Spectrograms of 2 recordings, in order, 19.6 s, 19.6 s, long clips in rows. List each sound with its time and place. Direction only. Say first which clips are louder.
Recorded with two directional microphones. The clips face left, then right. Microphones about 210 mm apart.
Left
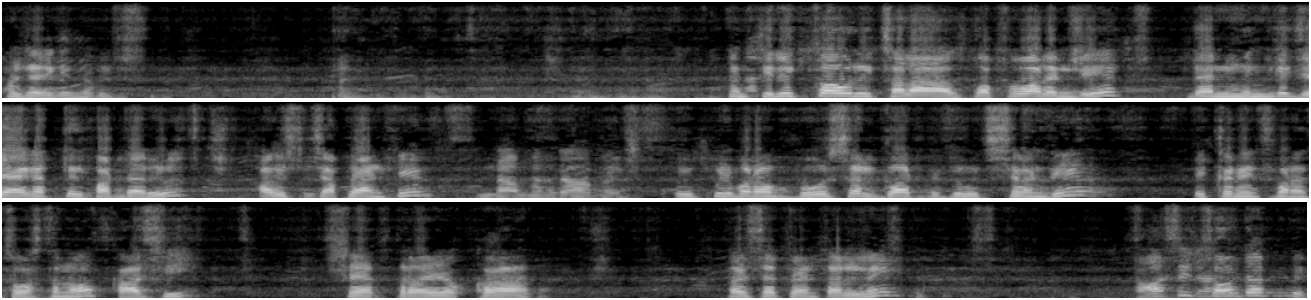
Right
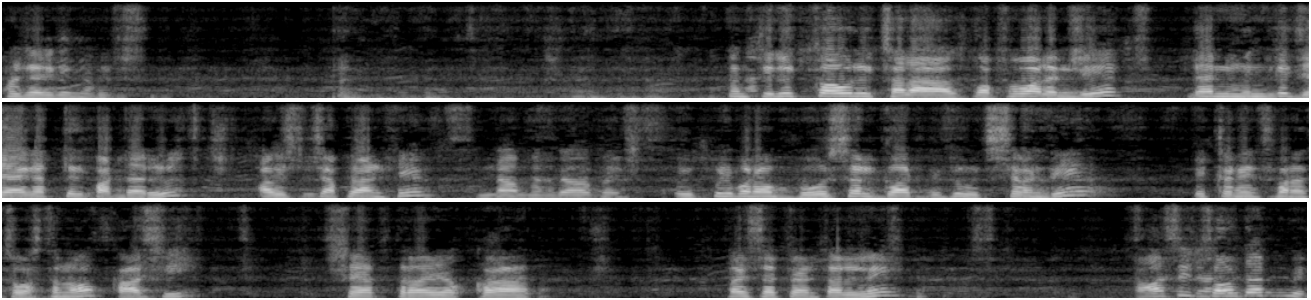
0.0 s speech: left 1 dB; centre (ahead or behind)
3.6 s speech: left 2 dB; 10° left (ahead or behind)
9.0 s a man's voice: right 6 dB; 45° right (ahead or behind)
9.9 s speech: even; centre (ahead or behind)
18.8 s speech: even; centre (ahead or behind)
